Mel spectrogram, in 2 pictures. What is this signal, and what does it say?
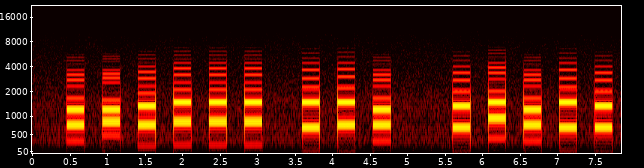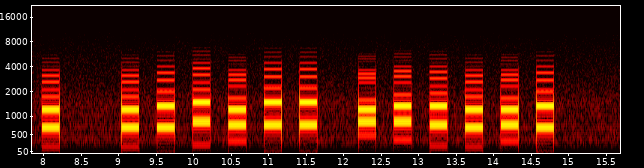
DTMF, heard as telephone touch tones, dialled by machine, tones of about 230 ms. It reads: 475999 364 2#4321 129466 785142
